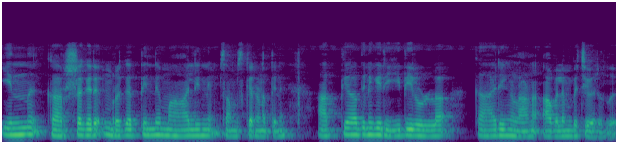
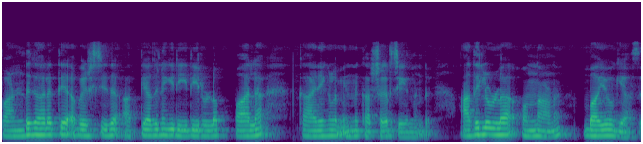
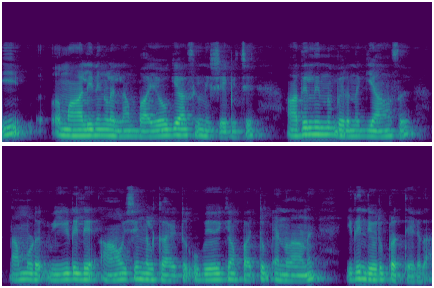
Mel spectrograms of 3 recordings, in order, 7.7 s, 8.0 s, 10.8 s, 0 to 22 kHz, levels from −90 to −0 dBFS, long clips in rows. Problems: none marked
